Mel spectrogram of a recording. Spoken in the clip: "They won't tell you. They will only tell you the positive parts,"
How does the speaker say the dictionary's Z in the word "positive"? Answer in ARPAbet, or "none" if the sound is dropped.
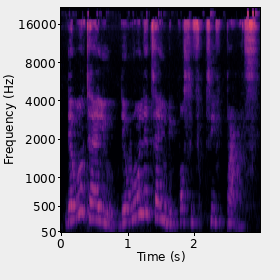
S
